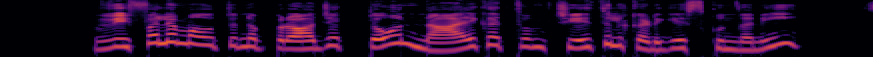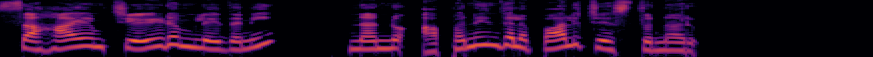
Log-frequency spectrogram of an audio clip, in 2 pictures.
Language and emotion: Telugu, disgusted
